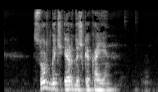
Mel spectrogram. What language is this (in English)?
Mari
